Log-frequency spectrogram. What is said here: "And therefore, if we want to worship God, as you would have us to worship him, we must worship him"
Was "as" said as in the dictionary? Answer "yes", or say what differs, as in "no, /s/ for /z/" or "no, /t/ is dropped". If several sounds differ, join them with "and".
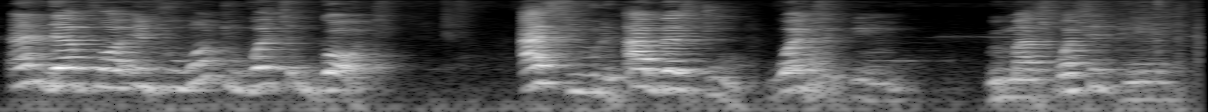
no, /s/ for /z/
